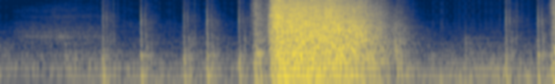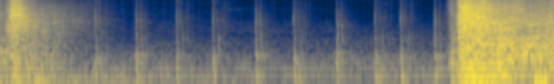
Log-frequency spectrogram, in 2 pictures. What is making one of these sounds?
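Armoured footsteps clank steadily on a stone floor.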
